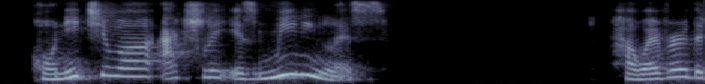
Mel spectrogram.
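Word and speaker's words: こんにちは: As you can see, it only has 4, and it is missing the first N. Konnichiwa. Konnichiwa actually is meaningless.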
